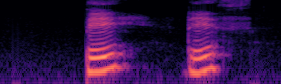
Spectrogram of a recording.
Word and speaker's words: perezca: this one here, perezca, chop it into syllables. Perezca, ka, ka. And then put them together. Perezca, perezca. And then 2 words.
